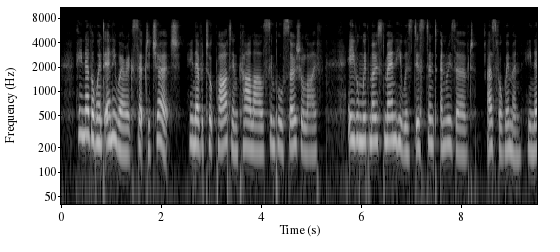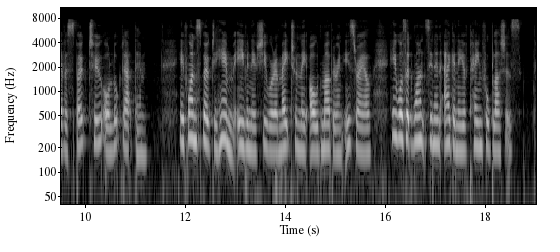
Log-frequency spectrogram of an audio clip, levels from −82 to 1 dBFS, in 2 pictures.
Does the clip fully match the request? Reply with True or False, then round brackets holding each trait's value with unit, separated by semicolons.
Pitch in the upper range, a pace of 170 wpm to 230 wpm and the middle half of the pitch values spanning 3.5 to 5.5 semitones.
True (205 Hz; 190 wpm; 4.3 semitones)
